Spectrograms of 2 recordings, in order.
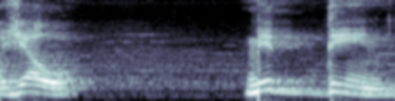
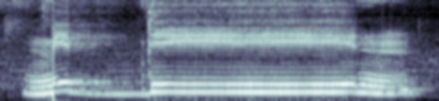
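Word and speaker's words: الدين: زبر واؤ، یو، مدین، یہاں پہ لوگ مسٹیک کرتے ہیں، میم کو دال کے ساتھ جب ملاتے ہیں تو وہ پڑھتے ہیں مدین، یومدین، یومدین، ایسا نہیں پڑھنا، دال کے اوپر شد ہے، میم زیر دال مد، دال زیر یا دی، مدین، مالکی یوم الدین، مدین،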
